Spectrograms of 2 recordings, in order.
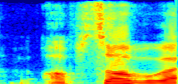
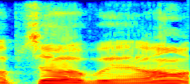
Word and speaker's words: observe: 그 다음에 observe 발음 자꾸 틀릴 수가 있는데 observe가 아니고 observe예요.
